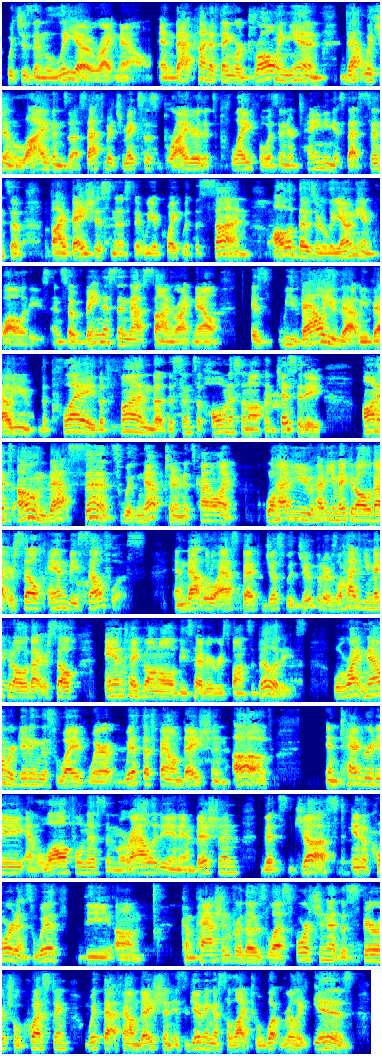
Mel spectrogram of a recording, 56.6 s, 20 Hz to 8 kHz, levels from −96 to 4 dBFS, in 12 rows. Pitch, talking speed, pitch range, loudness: 155 Hz, 175 wpm, 135-185 Hz, -19 LUFS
